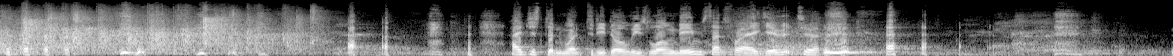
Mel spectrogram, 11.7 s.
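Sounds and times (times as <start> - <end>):
speech: 0.0 - 2.2, 5.2 - 9.1
round of applause from a group: 0.0 - 3.5
laughter: 0.0 - 5.0, 7.2 - 11.4.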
